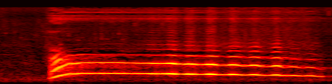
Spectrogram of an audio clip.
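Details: Pet dogs belonging to a family, crying in a long steady howl that starts with a sharp rise, holds level and then breaks into a wavering, pulsing ending before fading out.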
